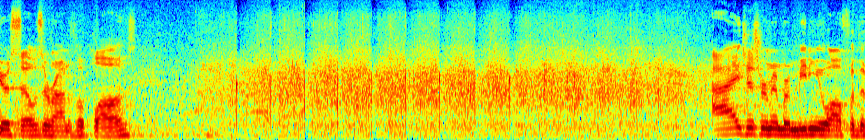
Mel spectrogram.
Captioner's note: applause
